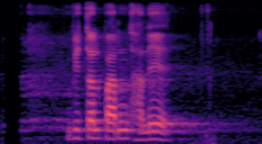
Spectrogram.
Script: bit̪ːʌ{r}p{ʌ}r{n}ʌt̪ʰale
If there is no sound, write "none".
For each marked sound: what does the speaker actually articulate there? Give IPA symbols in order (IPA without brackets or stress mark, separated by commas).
l, a, n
